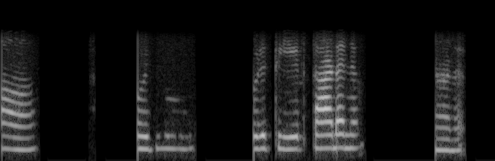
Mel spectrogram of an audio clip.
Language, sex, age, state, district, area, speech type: Malayalam, female, 18-30, Kerala, Pathanamthitta, rural, conversation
